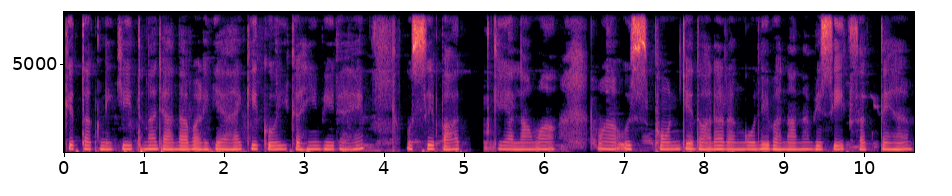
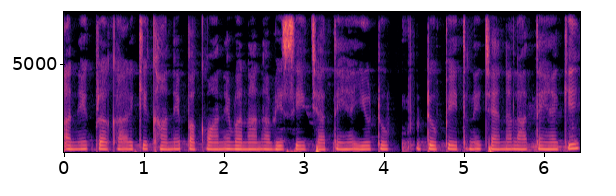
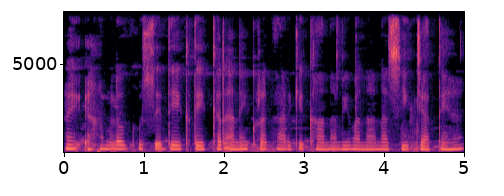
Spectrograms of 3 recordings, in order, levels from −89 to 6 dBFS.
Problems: constant background noise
